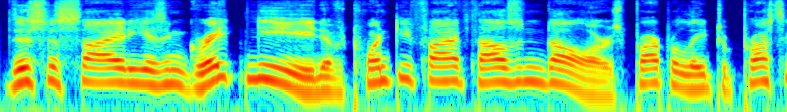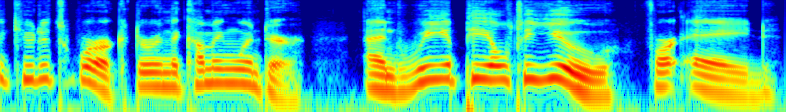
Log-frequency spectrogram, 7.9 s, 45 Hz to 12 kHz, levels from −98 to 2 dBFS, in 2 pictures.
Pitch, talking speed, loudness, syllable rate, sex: 175 Hz, 205 wpm, -19 LUFS, 5.6 syllables/s, male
